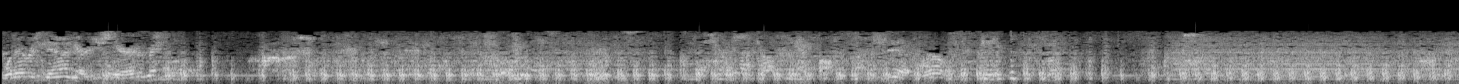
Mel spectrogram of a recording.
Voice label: Basement come get me, e-v-p; DVR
